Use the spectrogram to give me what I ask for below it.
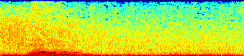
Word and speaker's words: Crane: Crane? Crane rhymes with train, and brain, and say, and grain, and rain, and plane, and the other kind of plane, and...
